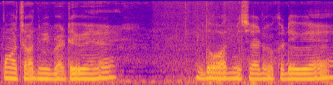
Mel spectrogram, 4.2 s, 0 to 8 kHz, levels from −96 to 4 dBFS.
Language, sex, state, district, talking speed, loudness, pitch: Hindi, male, Uttar Pradesh, Shamli, 170 wpm, -13 LUFS, 140 Hz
